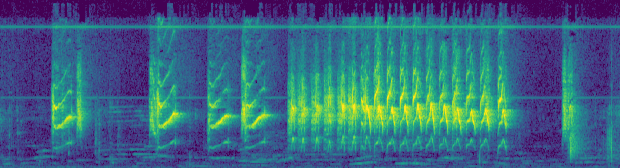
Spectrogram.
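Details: Master recording for training birds of a crimson sunbird (sogok ontong): several separate sharp, rising, high chips, then a rapid two-second trill of ticking notes and one last short buzzy note.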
